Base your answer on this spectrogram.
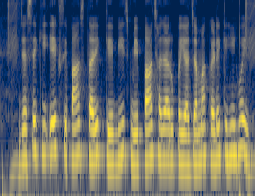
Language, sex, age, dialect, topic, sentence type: Magahi, female, 25-30, Western, banking, question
